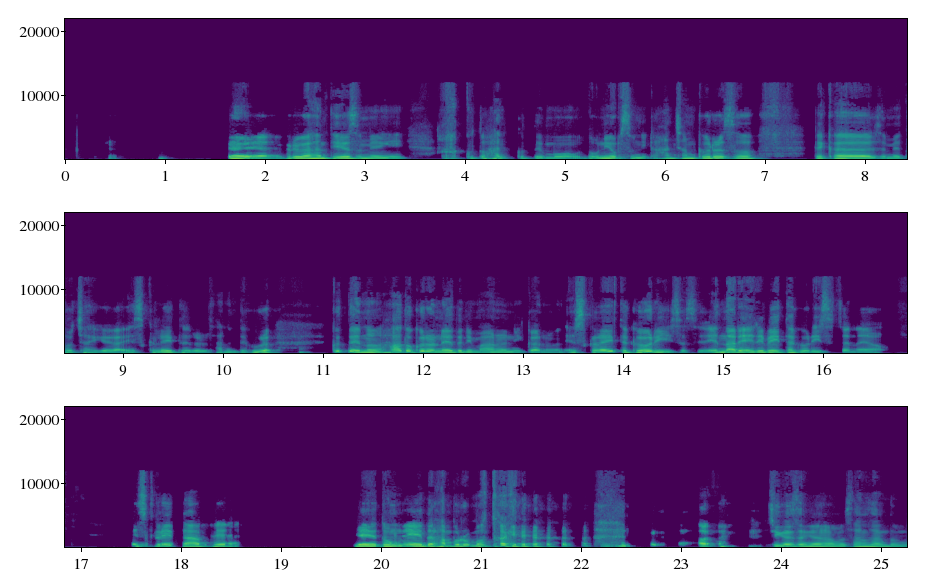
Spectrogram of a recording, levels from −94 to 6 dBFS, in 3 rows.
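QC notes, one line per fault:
Nothing to flag on this speech clip; it all sounds as it should.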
